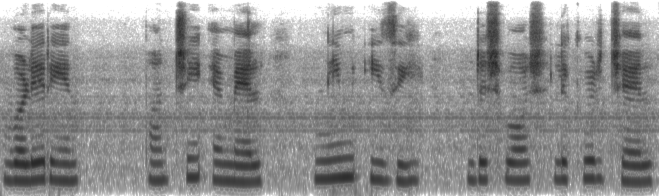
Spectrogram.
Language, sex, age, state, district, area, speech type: Goan Konkani, female, 18-30, Goa, Salcete, rural, read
